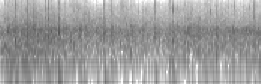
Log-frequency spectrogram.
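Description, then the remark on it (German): A crowd claps steadily, a dense wash of many hands applauding at once, sustained throughout. “Irgendwann in die Hände klatschen. Wer hat Ready Player One gesehen?”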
